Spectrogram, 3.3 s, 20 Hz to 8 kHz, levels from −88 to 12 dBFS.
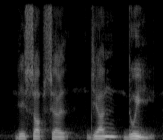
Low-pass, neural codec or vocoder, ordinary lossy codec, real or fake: none; codec, 16 kHz, 2 kbps, FunCodec, trained on LibriTTS, 25 frames a second; none; fake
